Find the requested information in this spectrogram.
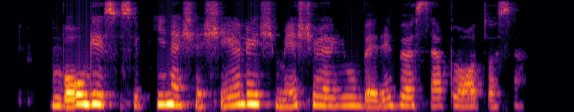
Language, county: Lithuanian, Klaipėda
